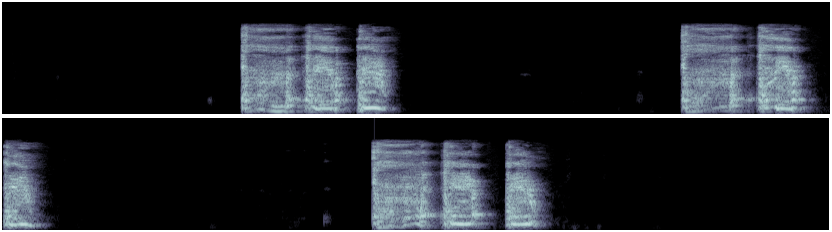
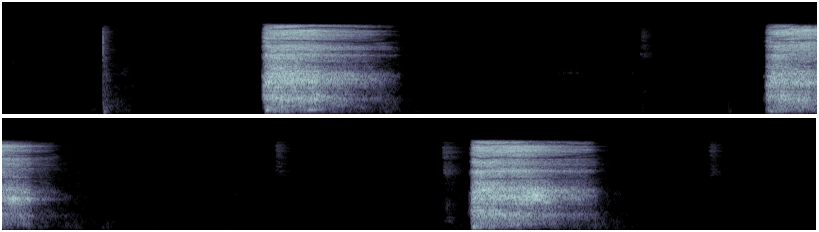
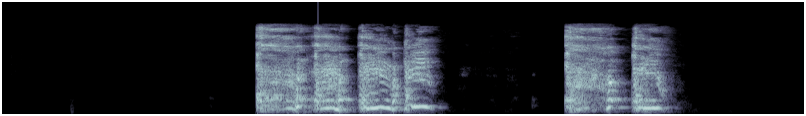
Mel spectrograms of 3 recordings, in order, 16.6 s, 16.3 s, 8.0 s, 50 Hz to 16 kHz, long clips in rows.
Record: {"three_cough_length": "16.6 s", "three_cough_amplitude": 32767, "three_cough_signal_mean_std_ratio": 0.39, "exhalation_length": "16.3 s", "exhalation_amplitude": 31368, "exhalation_signal_mean_std_ratio": 0.32, "cough_length": "8.0 s", "cough_amplitude": 32768, "cough_signal_mean_std_ratio": 0.47, "survey_phase": "beta (2021-08-13 to 2022-03-07)", "age": "45-64", "gender": "Female", "wearing_mask": "No", "symptom_cough_any": true, "symptom_new_continuous_cough": true, "symptom_sore_throat": true, "symptom_fever_high_temperature": true, "symptom_headache": true, "symptom_change_to_sense_of_smell_or_taste": true, "symptom_loss_of_taste": true, "smoker_status": "Never smoked", "respiratory_condition_asthma": true, "respiratory_condition_other": false, "recruitment_source": "Test and Trace", "submission_delay": "2 days", "covid_test_result": "Positive", "covid_test_method": "RT-qPCR", "covid_ct_value": 14.3, "covid_ct_gene": "ORF1ab gene"}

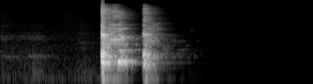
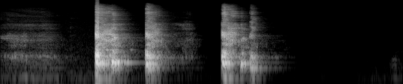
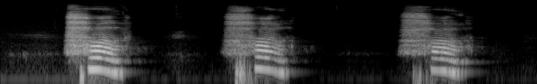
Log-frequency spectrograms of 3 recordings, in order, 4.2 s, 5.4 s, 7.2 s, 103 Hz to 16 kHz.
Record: {"cough_length": "4.2 s", "cough_amplitude": 32768, "cough_signal_mean_std_ratio": 0.23, "three_cough_length": "5.4 s", "three_cough_amplitude": 32768, "three_cough_signal_mean_std_ratio": 0.26, "exhalation_length": "7.2 s", "exhalation_amplitude": 17510, "exhalation_signal_mean_std_ratio": 0.38, "survey_phase": "alpha (2021-03-01 to 2021-08-12)", "age": "18-44", "gender": "Female", "wearing_mask": "No", "symptom_cough_any": true, "symptom_fatigue": true, "symptom_change_to_sense_of_smell_or_taste": true, "symptom_onset": "4 days", "smoker_status": "Never smoked", "respiratory_condition_asthma": false, "respiratory_condition_other": false, "recruitment_source": "Test and Trace", "submission_delay": "2 days", "covid_test_result": "Positive", "covid_test_method": "RT-qPCR", "covid_ct_value": 28.6, "covid_ct_gene": "N gene"}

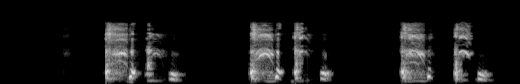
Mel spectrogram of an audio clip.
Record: {"three_cough_length": "5.2 s", "three_cough_amplitude": 30998, "three_cough_signal_mean_std_ratio": 0.44, "survey_phase": "alpha (2021-03-01 to 2021-08-12)", "age": "18-44", "gender": "Female", "wearing_mask": "No", "symptom_none": true, "smoker_status": "Never smoked", "respiratory_condition_asthma": false, "respiratory_condition_other": false, "recruitment_source": "REACT", "submission_delay": "2 days", "covid_test_result": "Negative", "covid_test_method": "RT-qPCR"}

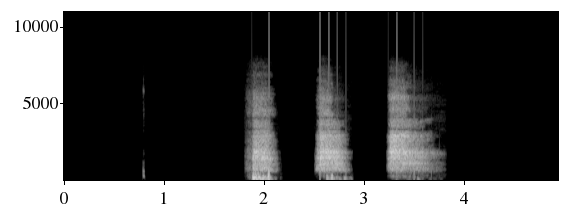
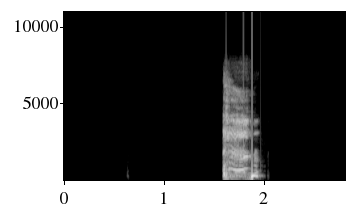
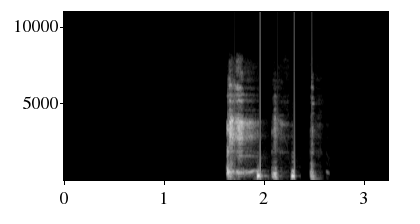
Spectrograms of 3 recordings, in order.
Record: {"exhalation_length": "4.9 s", "exhalation_amplitude": 26711, "exhalation_signal_mean_std_ratio": 0.33, "cough_length": "2.8 s", "cough_amplitude": 27401, "cough_signal_mean_std_ratio": 0.28, "three_cough_length": "3.2 s", "three_cough_amplitude": 26655, "three_cough_signal_mean_std_ratio": 0.22, "survey_phase": "beta (2021-08-13 to 2022-03-07)", "age": "18-44", "gender": "Female", "wearing_mask": "No", "symptom_cough_any": true, "symptom_sore_throat": true, "symptom_abdominal_pain": true, "symptom_headache": true, "symptom_other": true, "symptom_onset": "1 day", "smoker_status": "Never smoked", "respiratory_condition_asthma": false, "respiratory_condition_other": false, "recruitment_source": "Test and Trace", "submission_delay": "0 days", "covid_test_result": "Positive", "covid_test_method": "RT-qPCR", "covid_ct_value": 32.2, "covid_ct_gene": "ORF1ab gene"}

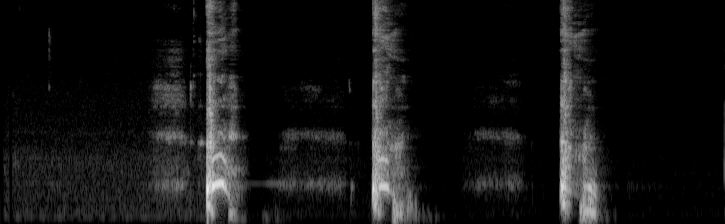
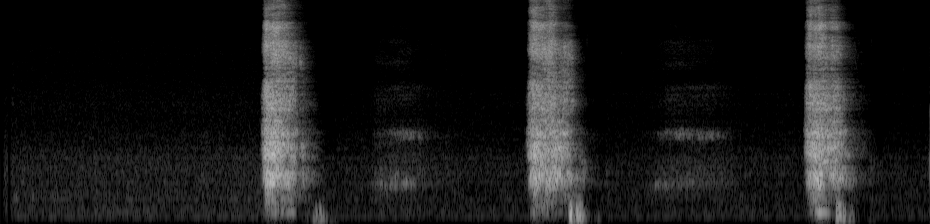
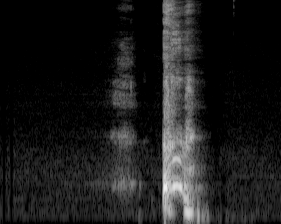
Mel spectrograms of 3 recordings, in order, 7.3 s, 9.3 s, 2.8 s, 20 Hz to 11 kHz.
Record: {"three_cough_length": "7.3 s", "three_cough_amplitude": 32768, "three_cough_signal_mean_std_ratio": 0.22, "exhalation_length": "9.3 s", "exhalation_amplitude": 11558, "exhalation_signal_mean_std_ratio": 0.29, "cough_length": "2.8 s", "cough_amplitude": 32768, "cough_signal_mean_std_ratio": 0.25, "survey_phase": "beta (2021-08-13 to 2022-03-07)", "age": "45-64", "gender": "Male", "wearing_mask": "No", "symptom_cough_any": true, "symptom_runny_or_blocked_nose": true, "symptom_change_to_sense_of_smell_or_taste": true, "symptom_loss_of_taste": true, "symptom_onset": "3 days", "smoker_status": "Ex-smoker", "respiratory_condition_asthma": false, "respiratory_condition_other": false, "recruitment_source": "Test and Trace", "submission_delay": "2 days", "covid_test_result": "Positive", "covid_test_method": "RT-qPCR", "covid_ct_value": 18.6, "covid_ct_gene": "ORF1ab gene", "covid_ct_mean": 19.5, "covid_viral_load": "390000 copies/ml", "covid_viral_load_category": "Low viral load (10K-1M copies/ml)"}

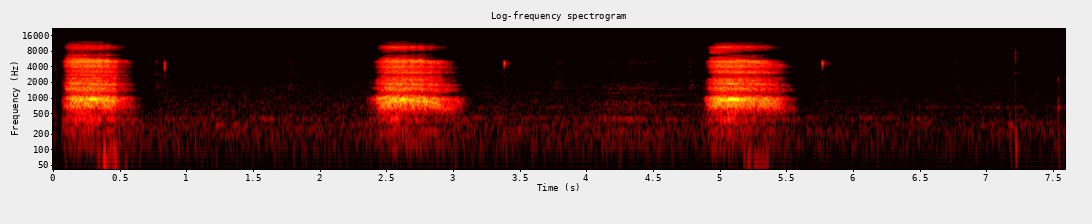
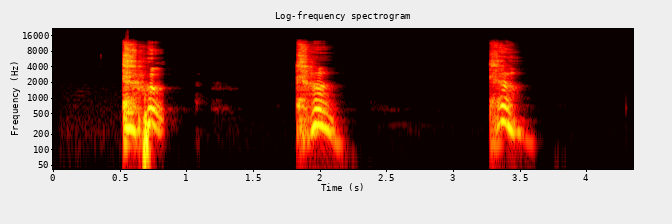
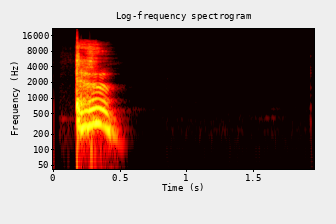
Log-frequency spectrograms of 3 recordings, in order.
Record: {"exhalation_length": "7.6 s", "exhalation_amplitude": 14311, "exhalation_signal_mean_std_ratio": 0.32, "three_cough_length": "4.4 s", "three_cough_amplitude": 31716, "three_cough_signal_mean_std_ratio": 0.32, "cough_length": "2.0 s", "cough_amplitude": 32768, "cough_signal_mean_std_ratio": 0.3, "survey_phase": "beta (2021-08-13 to 2022-03-07)", "age": "65+", "gender": "Female", "wearing_mask": "No", "symptom_none": true, "smoker_status": "Ex-smoker", "respiratory_condition_asthma": false, "respiratory_condition_other": false, "recruitment_source": "REACT", "submission_delay": "2 days", "covid_test_result": "Negative", "covid_test_method": "RT-qPCR", "influenza_a_test_result": "Unknown/Void", "influenza_b_test_result": "Unknown/Void"}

